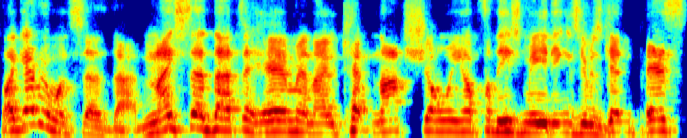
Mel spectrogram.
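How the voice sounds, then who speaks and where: A man's high-pitched, raised, projected voice, bright and sharp in tone, with ordinary pitch variation. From New York City. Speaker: network marketing presenter, retired firefighter. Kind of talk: business opportunity presentation. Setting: at home, online call. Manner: fast.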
